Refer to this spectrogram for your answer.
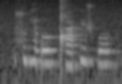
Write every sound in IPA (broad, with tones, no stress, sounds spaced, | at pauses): sʷ ɪ˥ bʲ õ˥˧ ʔ oː˧ ǃʰ ã˧˩ x y˥˧ ʒ p o˧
